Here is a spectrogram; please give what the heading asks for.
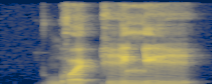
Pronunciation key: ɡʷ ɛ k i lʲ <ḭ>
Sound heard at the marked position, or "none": i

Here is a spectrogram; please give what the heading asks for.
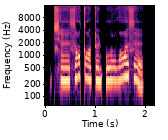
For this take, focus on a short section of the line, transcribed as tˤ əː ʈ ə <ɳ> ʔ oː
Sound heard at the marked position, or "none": ɳ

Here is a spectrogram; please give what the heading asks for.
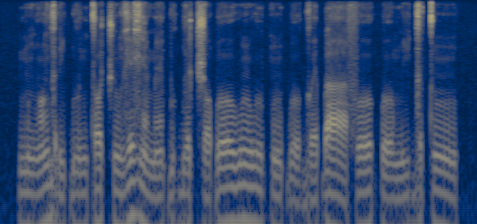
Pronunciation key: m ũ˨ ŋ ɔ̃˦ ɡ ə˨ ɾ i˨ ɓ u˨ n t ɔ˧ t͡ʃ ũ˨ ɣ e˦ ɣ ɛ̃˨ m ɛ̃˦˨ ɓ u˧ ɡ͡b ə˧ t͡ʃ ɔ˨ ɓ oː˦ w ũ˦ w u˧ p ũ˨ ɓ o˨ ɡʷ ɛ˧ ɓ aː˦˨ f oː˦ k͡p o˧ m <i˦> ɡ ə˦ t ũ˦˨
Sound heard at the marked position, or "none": i˧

